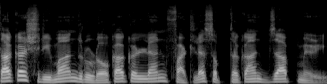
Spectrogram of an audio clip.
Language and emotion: Goan Konkani, neutral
